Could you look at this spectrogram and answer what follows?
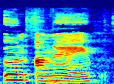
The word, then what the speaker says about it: une année: Okay, for French speakers, it's actually pronounced une année, which means 1 year.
